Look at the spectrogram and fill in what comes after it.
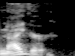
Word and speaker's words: Niger: So speaking of future wars and new conflicts developing, we have the country of Niger that was given an ultimatum to reinstate their president. – Is that how that's pronounced? Uh-oh. – Yes, it is. I know you've been getting it wrong.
